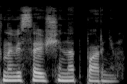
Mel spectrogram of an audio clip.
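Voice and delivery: ordinary delivery, nothing marked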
